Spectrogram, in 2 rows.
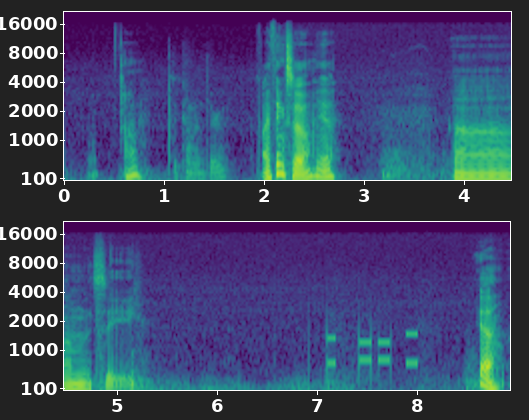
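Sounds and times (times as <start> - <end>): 
faint hum: 0.0 - 8.9
speech: 0.6 - 2.8, 3.9 - 5.3, 8.6 - 8.9
touch-tone dialing beeps of a connected phone: 7.1 - 8.0.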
